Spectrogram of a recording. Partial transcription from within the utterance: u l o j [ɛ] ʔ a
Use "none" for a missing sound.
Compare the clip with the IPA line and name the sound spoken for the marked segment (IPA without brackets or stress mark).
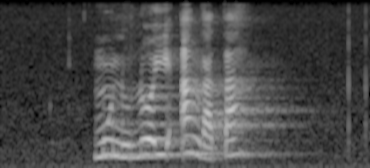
i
